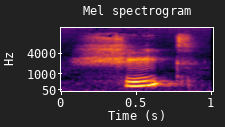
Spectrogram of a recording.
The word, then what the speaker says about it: sheet: Sheet versus shit.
